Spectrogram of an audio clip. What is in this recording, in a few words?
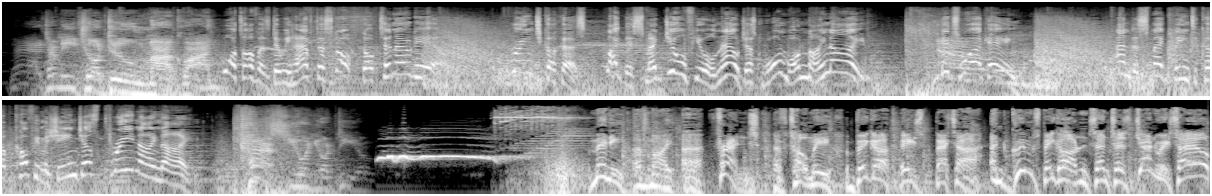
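characters, Friendly English Voice With Yorkshire Accent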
